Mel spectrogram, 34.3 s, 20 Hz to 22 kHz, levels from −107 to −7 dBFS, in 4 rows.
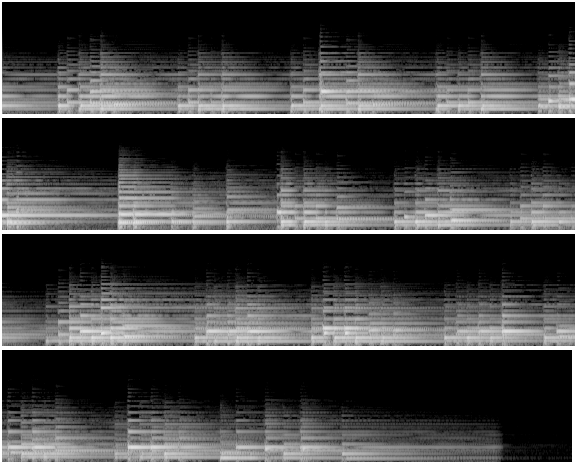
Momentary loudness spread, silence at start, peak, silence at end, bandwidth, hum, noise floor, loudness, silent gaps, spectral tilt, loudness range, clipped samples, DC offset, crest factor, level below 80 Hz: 15 LU; 0 s; -10 dBFS; 2.25 s; 3.7 kHz; none; under -90 dBFS; -28 LUFS; none; -8 dB/octave; 5 LU; under 0.1%; under 0.1%; 18 dB; -58 dBFS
